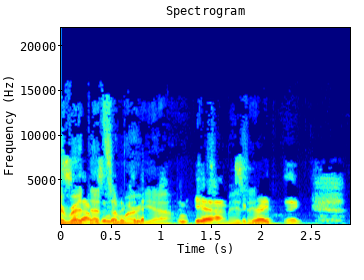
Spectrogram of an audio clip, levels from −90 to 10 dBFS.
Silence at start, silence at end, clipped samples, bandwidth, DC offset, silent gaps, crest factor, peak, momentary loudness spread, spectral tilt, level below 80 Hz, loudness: 0 s; 0.1 s; under 0.1%; 15 kHz; under 0.1%; none; 16 dB; 0 dBFS; 13 LU; -6 dB/octave; -42 dBFS; -16 LUFS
